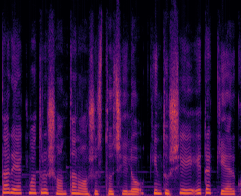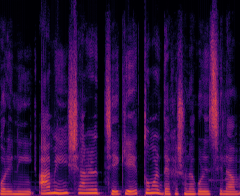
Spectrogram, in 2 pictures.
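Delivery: ordinary delivery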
